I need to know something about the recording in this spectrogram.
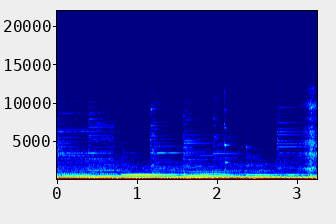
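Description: A melancholic pop song plays at steady, fairly loud volume, with sustained warm chords shifting every second or so and soft high shimmer above, no talking over it.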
